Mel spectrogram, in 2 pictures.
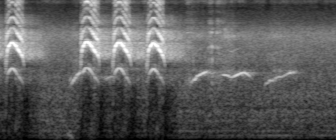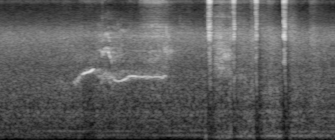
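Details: Pet rose-ringed parakeet, a talking parrot: four quick high arched whistles, then softer rising-and-falling whistled notes over a steady background hum, ending with a few clicks.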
